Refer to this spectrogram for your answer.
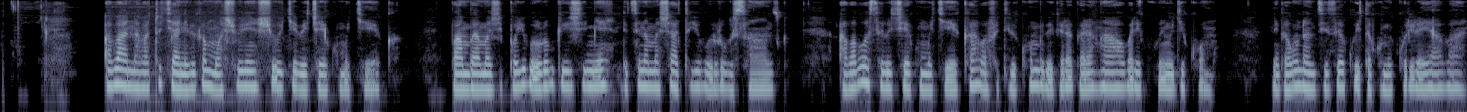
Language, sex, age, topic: Kinyarwanda, female, 25-35, education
